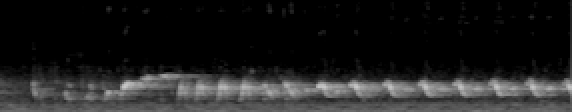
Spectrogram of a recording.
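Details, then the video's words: Yellow-vented bulbul, in a recording meant to coax young birds into singing: a run of sharp, bright chirps repeated in quick succession, about five or six per second, over a faint constant low hum. "Pancingan Anakan Burung Trucukan Gacor Ropel"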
